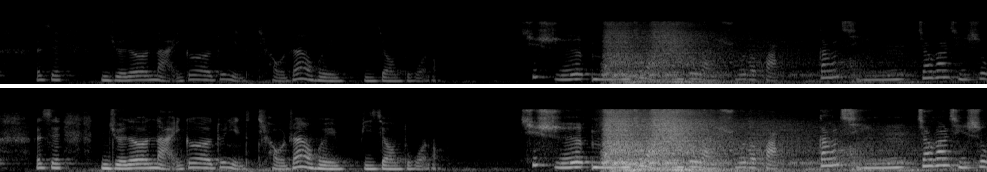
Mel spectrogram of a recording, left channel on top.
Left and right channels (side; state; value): left; quieter; 15.7 dB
